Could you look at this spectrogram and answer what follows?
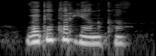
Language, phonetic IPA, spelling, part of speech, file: Polish, [ˌvɛɡɛtarʲˈjãnka], wegetarianka, noun, LL-Q809 (pol)-wegetarianka.wav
